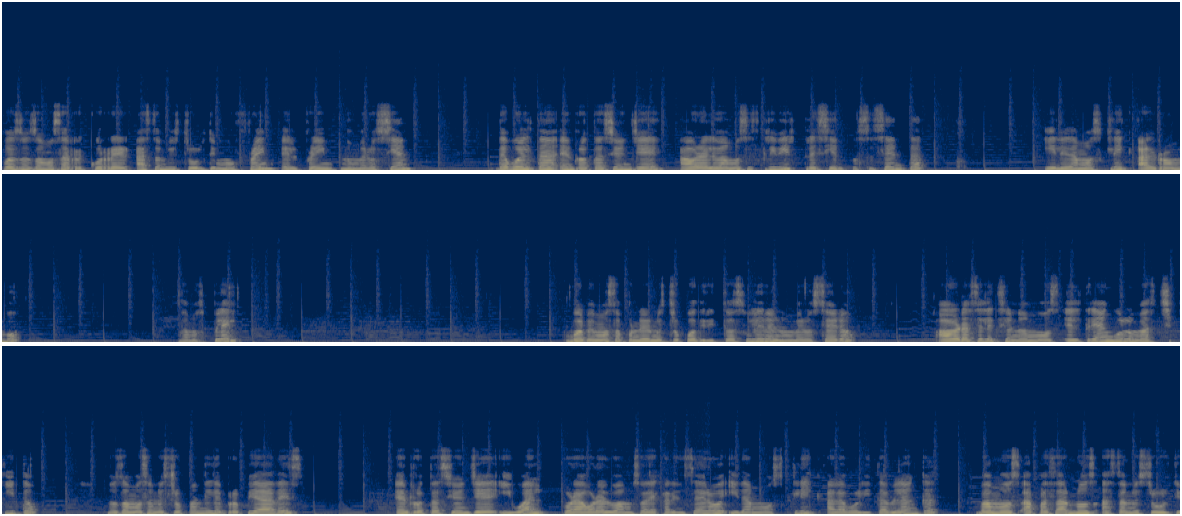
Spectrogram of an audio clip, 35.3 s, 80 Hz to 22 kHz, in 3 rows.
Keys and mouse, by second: 2.3 click, 6.2-10.0 drag, 11.8 click, 14.1 click, 16.4 click, 17.4-19.7 drag, 32.3 click.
